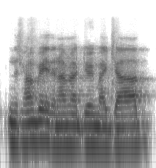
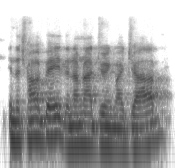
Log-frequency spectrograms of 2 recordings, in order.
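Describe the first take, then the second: No difference in how they are said.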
